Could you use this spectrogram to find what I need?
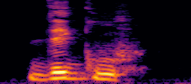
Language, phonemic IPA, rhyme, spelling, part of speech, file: French, /de.ɡu/, -u, dégoûts, noun, LL-Q150 (fra)-dégoûts.wav
- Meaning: plural of dégoût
